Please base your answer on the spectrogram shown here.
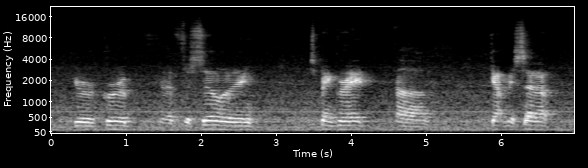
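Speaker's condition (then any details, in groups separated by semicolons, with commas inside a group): ALS; legs affected; major leg weakness, stem cell therapy, physical therapy, nerve injections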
